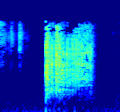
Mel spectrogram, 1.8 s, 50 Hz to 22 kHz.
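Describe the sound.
Dice rolled during a tabletop game, a D8 and a D6 thrown together: one short, fairly faint clattering burst lasting under a second, with no voices.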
